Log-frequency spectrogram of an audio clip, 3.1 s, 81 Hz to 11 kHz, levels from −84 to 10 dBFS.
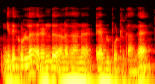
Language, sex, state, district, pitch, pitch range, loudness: Tamil, male, Tamil Nadu, Kanyakumari, 100 Hz, 95-105 Hz, -12 LUFS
